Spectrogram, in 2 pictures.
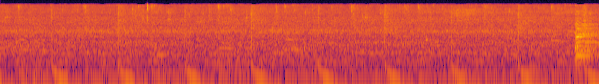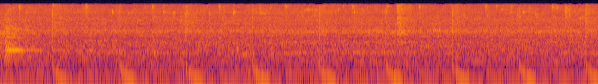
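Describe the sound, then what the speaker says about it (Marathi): Pieces of churma ladu dough frying together in hot oil, a continuous close crackling sizzle like rain, with a brief louder bubbling surge midway. "त्यामुळे मी हे सर्व एकत्र टाकते फ्राय करायला"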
